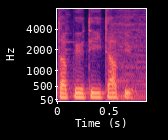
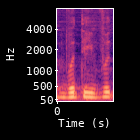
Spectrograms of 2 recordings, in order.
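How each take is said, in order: First: The letters are read with English letter names. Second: The letters are read with Italian letter names. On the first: "大家更直接说 W D W" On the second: "念法也不是英文，而是 V D V"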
